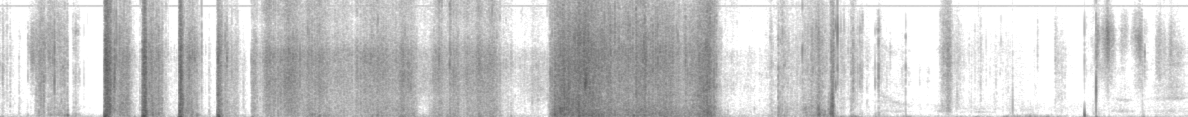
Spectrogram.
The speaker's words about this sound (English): Listen to me crunch leaves.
